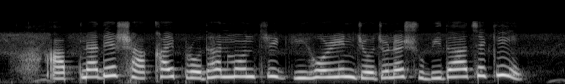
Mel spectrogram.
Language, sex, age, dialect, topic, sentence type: Bengali, female, 18-24, Northern/Varendri, banking, question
